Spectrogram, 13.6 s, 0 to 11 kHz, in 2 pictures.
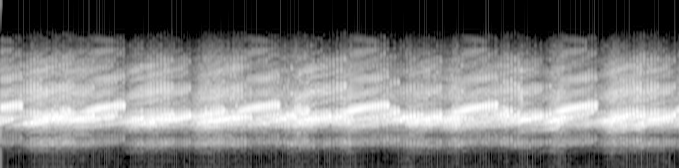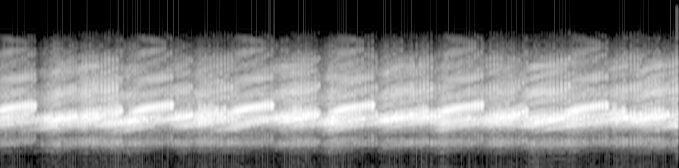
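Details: A dense chorus of spring peepers in full chorus at Muscatatuck National Wildlife Refuge, Indiana, on March 7, 2009: countless high, piercing peeps overlapping into a steady ringing wall of sound.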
